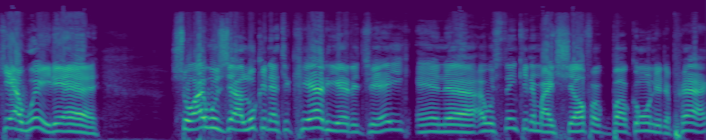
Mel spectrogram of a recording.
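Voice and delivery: put-on vicious, over-the-top, heavily laid-on Boston accent. Talking to wade in the same accent he has: exaggerated boston accent. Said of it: "I'll put on like the most vicious Boston accent".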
